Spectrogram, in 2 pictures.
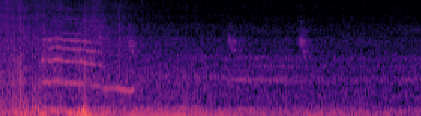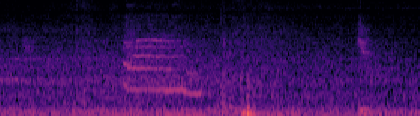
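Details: A kitten, fascinated by some decorations, gives two high, drawn-out meows that slide downward, as if asking for them to be taken down for it.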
